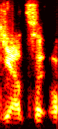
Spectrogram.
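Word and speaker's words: Jacek: По-моему, даже у Джессика Ласковски, по-моему, я правильно произношу, или если неправильно, поправьте меня. Там уже ну, обновилась доку. он, да. – Яцек, он, видимо, Яцек все-таки, он же поляк.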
